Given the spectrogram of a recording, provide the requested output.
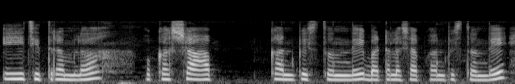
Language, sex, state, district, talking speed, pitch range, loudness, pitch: Telugu, female, Telangana, Mahabubabad, 95 wpm, 220-245 Hz, -15 LUFS, 230 Hz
